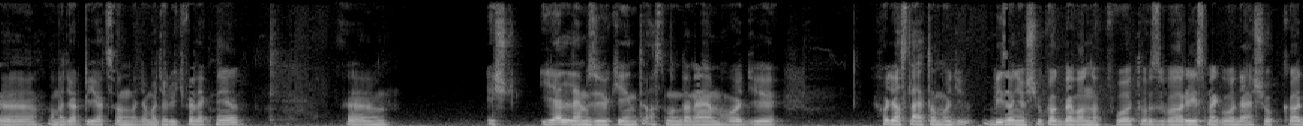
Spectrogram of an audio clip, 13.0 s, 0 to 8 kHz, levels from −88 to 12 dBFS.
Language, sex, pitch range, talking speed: Hungarian, male, 110-120 Hz, 100 wpm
